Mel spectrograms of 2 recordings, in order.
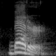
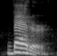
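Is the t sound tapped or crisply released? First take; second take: tapped; tapped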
